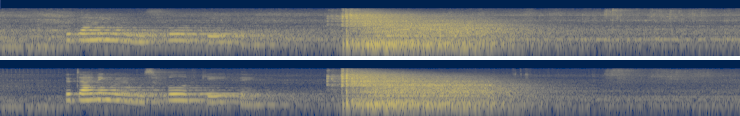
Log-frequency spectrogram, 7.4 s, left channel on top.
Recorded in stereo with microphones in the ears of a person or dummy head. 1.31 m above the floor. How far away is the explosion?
About 1.4 m.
